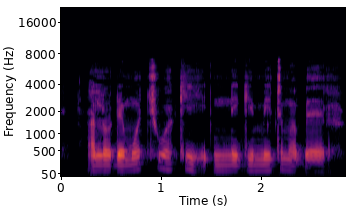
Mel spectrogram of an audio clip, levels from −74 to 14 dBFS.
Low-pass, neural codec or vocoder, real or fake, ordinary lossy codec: 7.2 kHz; none; real; none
